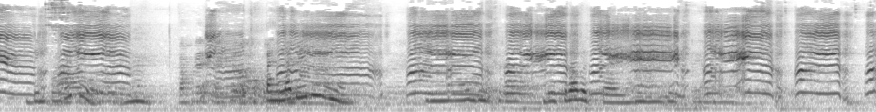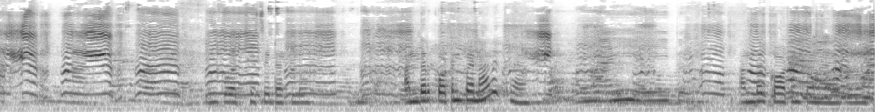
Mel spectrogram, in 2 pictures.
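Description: Vigorous, sustained crying of a newborn in short repeated wails; a strong, healthy newborn cry.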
